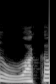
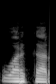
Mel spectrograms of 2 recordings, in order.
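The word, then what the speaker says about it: worker: ব্রিটিশরা ওয়াকা বলে আর আমেরিকানরা বলে ওয়ার্কার, আমেরিকানরা আরের উচ্চারণ করে। তো লাস্টে যদি আরের উচ্চারণটা আসে আপনি ওয়াকা বলতে পারেন বা আরের উচ্চারণটা করতেও পারেন, যেমন ওয়ার্কার, ওয়াকা বা ওয়ার্কার বলতে পারেন।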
